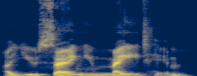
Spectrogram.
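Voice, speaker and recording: Man acting a coldly polite, bright-voiced official interrogator. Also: medium pitch, fairly even intonation, slow pace, pitched above the performer's own voice. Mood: quietly disdainful. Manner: light, conversational, precise, formal questioning.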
